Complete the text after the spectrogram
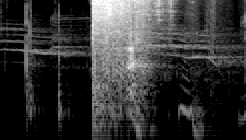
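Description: Glass smashes with a sharp crash.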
